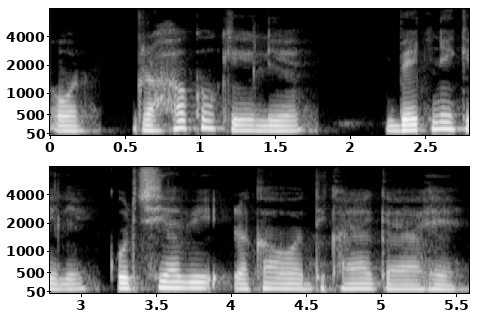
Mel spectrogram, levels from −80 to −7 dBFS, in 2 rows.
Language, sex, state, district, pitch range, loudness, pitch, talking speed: Hindi, male, Arunachal Pradesh, Lower Dibang Valley, 115-135 Hz, -18 LUFS, 125 Hz, 150 wpm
